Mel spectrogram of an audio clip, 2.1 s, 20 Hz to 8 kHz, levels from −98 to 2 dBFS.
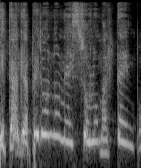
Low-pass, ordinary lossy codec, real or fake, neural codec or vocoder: none; none; fake; codec, 16 kHz, 4.8 kbps, FACodec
